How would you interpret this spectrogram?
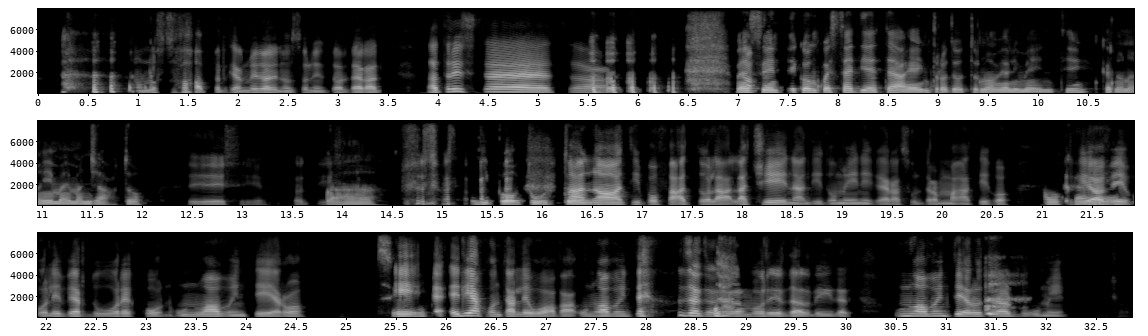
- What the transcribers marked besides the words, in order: chuckle; laughing while speaking: "so"; distorted speech; stressed: "tristezza"; chuckle; "avevi" said as "avei"; chuckle; tapping; laughing while speaking: "inte"; unintelligible speech; chuckle; unintelligible speech
- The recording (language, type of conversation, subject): Italian, unstructured, Qual è l’importanza della varietà nella nostra dieta quotidiana?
